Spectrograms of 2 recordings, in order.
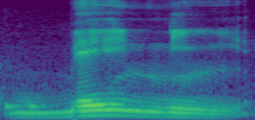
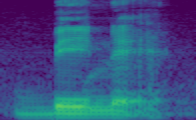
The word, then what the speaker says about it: Benin: né É se pronuncia Benin se pronuncia benim em português né mas em francês é Bené né que é o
